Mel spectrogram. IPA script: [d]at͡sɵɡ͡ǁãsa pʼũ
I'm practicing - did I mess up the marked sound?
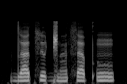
no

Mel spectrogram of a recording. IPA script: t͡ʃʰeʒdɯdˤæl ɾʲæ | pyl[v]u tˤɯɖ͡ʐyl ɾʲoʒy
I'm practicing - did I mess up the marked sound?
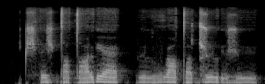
no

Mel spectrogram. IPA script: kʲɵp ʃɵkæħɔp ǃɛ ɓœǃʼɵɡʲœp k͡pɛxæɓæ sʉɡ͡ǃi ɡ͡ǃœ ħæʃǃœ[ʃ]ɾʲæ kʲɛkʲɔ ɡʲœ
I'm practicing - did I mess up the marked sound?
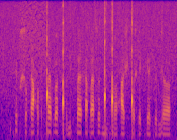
no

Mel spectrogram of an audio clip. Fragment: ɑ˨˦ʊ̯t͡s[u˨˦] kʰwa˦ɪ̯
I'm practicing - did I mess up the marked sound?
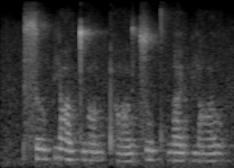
yes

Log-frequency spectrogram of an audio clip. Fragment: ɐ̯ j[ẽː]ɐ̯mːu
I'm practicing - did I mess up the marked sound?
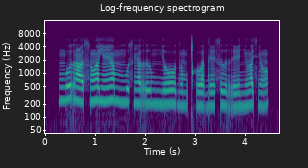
no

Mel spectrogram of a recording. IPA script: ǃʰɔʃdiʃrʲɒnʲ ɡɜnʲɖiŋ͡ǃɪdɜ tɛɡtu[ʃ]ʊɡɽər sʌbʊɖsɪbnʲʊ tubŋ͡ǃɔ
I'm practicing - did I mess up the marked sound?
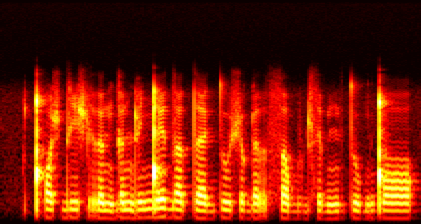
no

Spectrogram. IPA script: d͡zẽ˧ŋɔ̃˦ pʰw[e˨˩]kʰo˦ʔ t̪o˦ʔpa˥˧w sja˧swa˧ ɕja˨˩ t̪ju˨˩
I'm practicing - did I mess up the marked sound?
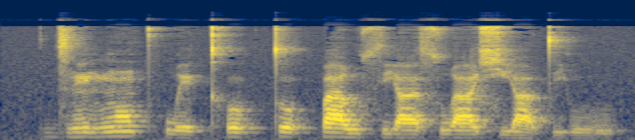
no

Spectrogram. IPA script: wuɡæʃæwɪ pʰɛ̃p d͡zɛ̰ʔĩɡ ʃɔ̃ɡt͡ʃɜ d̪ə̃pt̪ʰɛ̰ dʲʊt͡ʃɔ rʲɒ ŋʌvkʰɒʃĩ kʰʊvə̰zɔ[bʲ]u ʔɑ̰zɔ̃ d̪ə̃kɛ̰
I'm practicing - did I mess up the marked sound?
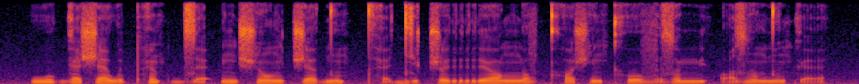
yes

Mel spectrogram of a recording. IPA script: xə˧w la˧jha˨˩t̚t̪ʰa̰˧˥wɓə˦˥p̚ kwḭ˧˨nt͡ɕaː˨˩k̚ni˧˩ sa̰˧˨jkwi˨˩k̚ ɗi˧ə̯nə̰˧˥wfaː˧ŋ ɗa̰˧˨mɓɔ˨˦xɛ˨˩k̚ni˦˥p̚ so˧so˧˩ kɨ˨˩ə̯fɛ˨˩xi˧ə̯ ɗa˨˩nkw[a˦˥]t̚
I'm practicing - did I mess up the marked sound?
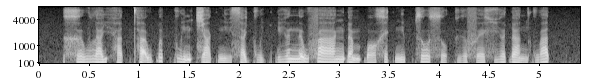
no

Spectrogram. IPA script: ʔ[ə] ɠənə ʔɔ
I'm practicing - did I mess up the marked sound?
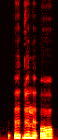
no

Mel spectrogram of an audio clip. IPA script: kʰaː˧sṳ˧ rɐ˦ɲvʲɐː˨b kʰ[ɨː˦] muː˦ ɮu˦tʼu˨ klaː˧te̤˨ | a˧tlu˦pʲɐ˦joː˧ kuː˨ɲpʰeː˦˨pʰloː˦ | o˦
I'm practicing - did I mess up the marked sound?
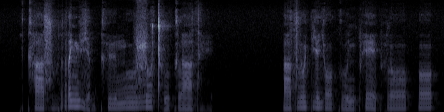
no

